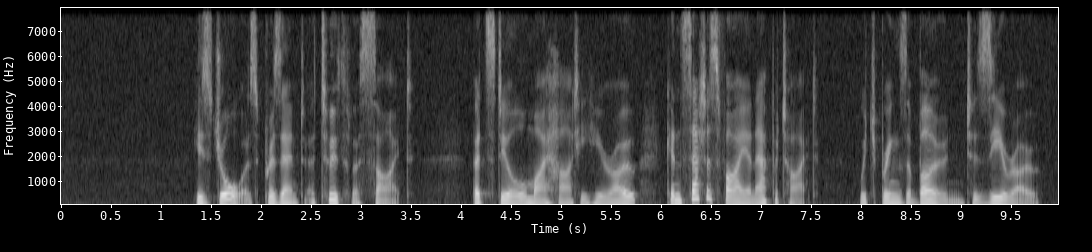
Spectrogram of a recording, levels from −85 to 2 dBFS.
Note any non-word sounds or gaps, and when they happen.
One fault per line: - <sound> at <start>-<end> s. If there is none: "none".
none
